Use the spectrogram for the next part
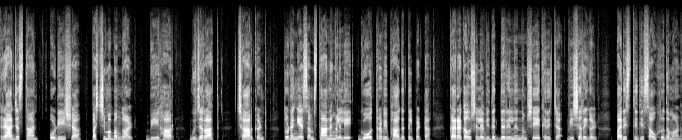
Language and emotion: Malayalam, neutral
